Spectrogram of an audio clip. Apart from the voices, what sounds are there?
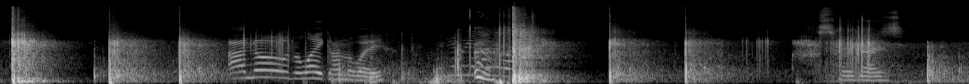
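fireworks and firecrackers exploding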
